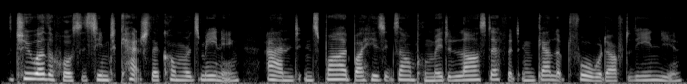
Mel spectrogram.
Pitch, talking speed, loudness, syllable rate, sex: 200 Hz, 220 wpm, -22 LUFS, 6.4 syllables/s, female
